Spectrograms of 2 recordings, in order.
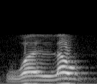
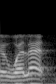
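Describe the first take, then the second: First: The final consonant is heavy, with puffed cheeks. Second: The final consonant is a plain, light d. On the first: The speaker calls it right. "bagi mulut tu kembung" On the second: The speaker calls it wrong. "jangan baca walad"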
